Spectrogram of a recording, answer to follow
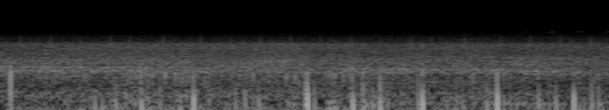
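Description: Footsteps on concrete, uneven knocks about one or two a second, over a steady background hiss.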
